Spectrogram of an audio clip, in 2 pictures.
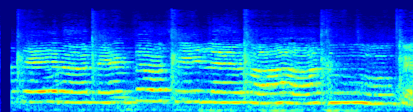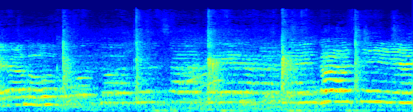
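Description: A woman singing into a microphone, holding long wavering notes, with steady hand-clapping in time.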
